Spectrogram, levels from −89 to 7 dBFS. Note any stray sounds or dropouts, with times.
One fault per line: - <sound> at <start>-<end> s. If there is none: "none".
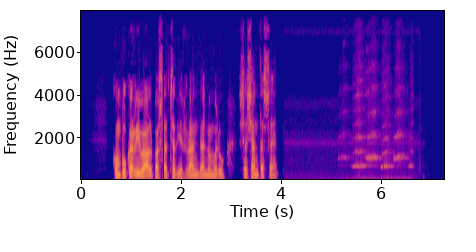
- dropout at 1.6-1.7 s
- squeak at 5.1-6.7 s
